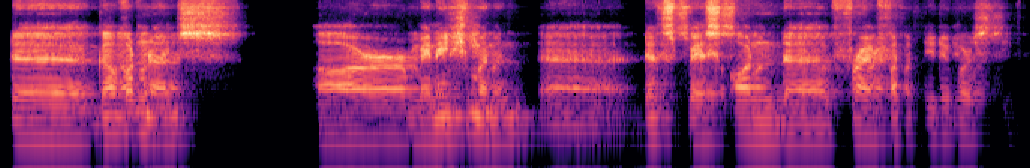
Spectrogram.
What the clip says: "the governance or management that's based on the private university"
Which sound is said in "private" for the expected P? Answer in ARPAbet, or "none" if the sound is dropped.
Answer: F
